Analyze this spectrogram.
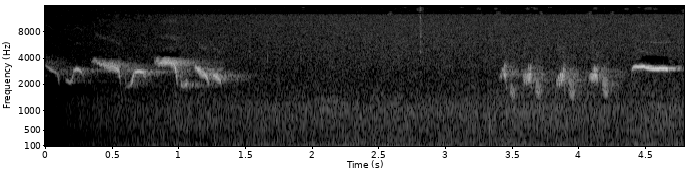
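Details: Unseen small bird singing in early spring around the keichitsu season, 5 March 2022, outdoors in a gentle breeze: a twittering phrase of slurred high notes, a pause, then four quick chirps and a thin whistled note over low wind rumble.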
